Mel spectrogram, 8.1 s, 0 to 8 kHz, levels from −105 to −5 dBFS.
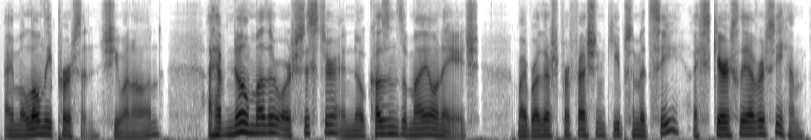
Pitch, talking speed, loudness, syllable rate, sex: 125 Hz, 245 wpm, -21 LUFS, 6.5 syllables/s, male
